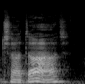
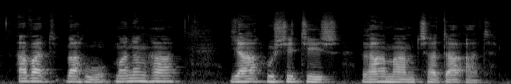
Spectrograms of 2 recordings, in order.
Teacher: a sequence of 2 short vowels a, separated by a former laryngeal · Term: glottal stop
